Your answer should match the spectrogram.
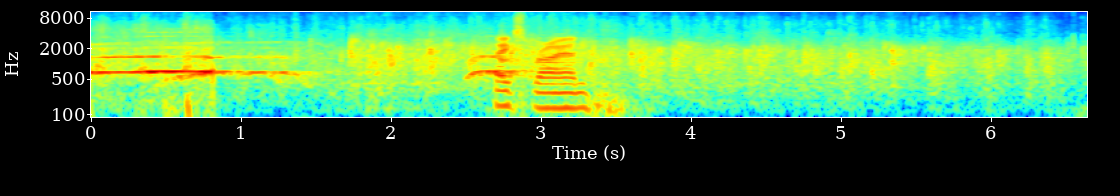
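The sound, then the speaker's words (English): An audience at a church service claps steadily for several seconds to welcome the assistant pastor who will give the message, a dense, even patter of many hands. A brief tonal note rings out at the start, and a man speaks briefly over the applause. “And so why don't you put your hands together and welcome”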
